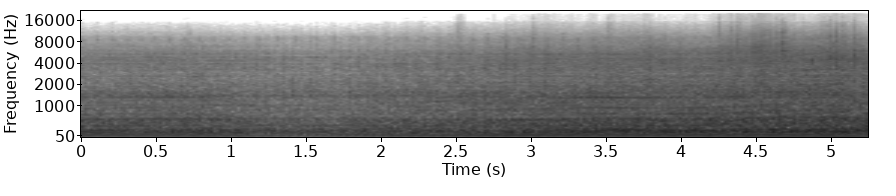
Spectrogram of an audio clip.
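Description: A heavy farm tractor of about 7,000 pounds runs steadily nearby, its low engine drone continuous and rising slightly in loudness partway through, with no talk.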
